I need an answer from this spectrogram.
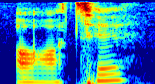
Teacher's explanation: at the beginning we've got a nice long R vowel and then T, so running that through together, arti.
